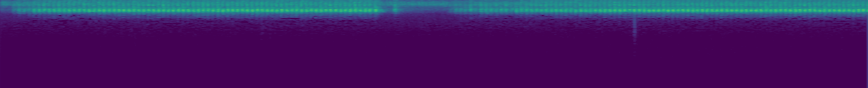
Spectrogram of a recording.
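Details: Grasshoppers heard without music: a steady, very high shimmering buzz pulsing about four times a second, breaking off for under a second near the four-second mark before building back to full strength.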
